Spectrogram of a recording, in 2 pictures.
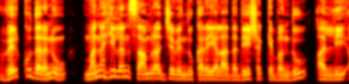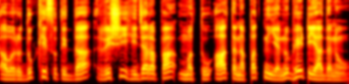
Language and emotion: Kannada, neutral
